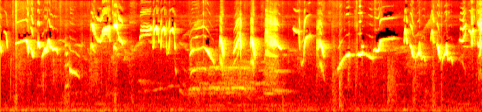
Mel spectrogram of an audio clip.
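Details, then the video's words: Energetic white-rumped shama fighting song used to rouse rival shamas: tumbling mix of high chirps, upslurred whistles and buzzy bursts delivered rapidly without pause, with a low background hum. "Suara burung Kacer GACOR TARUNG NGOBRA ini paling ampuh untuk menaikan emosi kacer"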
